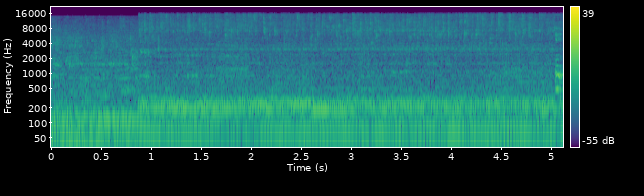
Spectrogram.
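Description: Tap water runs steadily into a sink in a Paris home while someone rinses their face, a continuous close splashing rush with no talking.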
